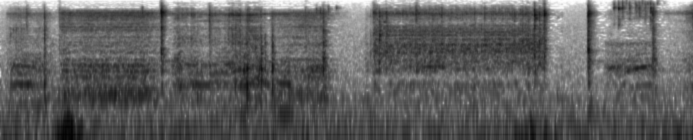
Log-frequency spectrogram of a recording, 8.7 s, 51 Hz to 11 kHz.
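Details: NEC SuperBeta HiFi VCR VC-N65EU after loading switch adjustment and cleaned cassette housing belt: motor whirs with clicks and a pause, then whir and sharp clicks as switch trips; loading completes normally.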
